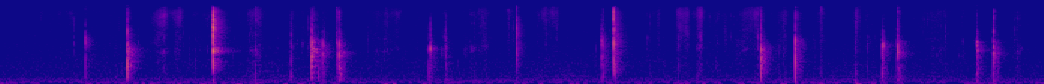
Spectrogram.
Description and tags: Extended knuckle cracking session.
